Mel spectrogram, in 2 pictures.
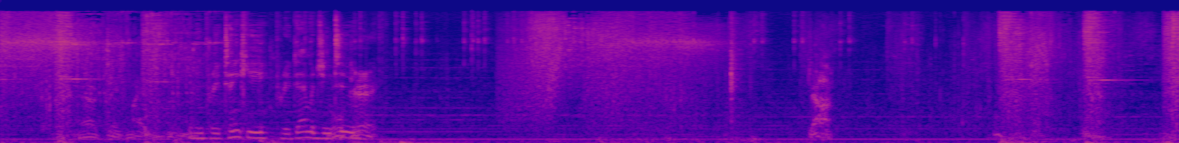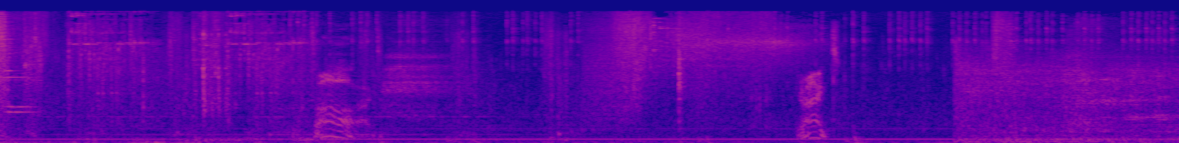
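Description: Game spell effects and hits crackle and thud.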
